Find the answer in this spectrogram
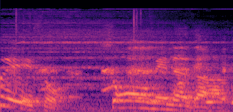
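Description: A woman whimpering and crying in fear, in two drawn-out wavering cries, the second starting about a second in.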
